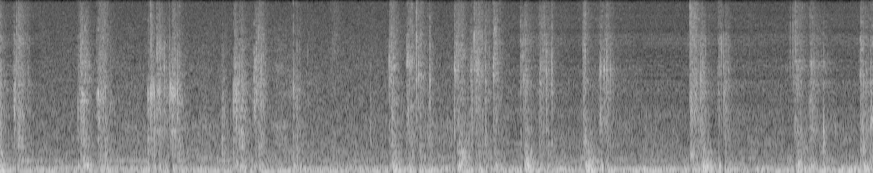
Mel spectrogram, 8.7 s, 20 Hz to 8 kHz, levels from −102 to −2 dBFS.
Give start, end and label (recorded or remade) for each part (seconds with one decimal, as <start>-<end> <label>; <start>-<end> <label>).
0.0-0.4 remade; 0.4-5.1 recorded; 5.1-8.7 remade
